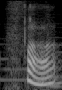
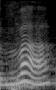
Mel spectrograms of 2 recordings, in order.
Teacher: you make fa and va by putting your bottom lip against your top teeth. The only difference is that your throat vibrates when you say va.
